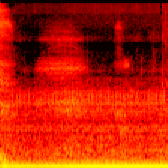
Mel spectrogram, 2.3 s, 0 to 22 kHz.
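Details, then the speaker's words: RV microwave running off-grid on a 2800-watt generator with the air conditioner switched off: steady low electrical hum held evenly, short beep at end; microwave running normally without overloading the generator. "you can see we're running our microwave so I can run the microwave but I have to tend the air-conditioning off when I'm running the microwave and it looks like it's gonna run just fine"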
